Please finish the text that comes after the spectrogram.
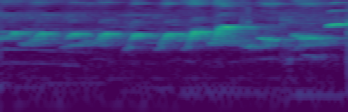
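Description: Close, loud song of a long-tailed male white-rumped shama (murai batu), a tame bird just finished moulting, pouring out a rapid run of clear whistled phrases that rise and tumble with no voices over it.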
